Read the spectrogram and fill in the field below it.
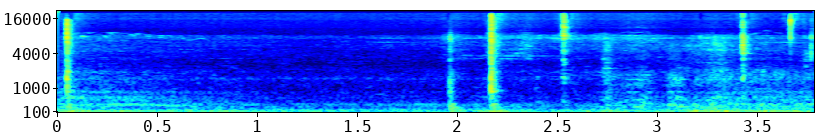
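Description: A Hyundai Tucson is switched off: a low engine rumble fades, followed by a few sharp clicks and knocks of the ignition and cabin, then a brief low thump near the end.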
